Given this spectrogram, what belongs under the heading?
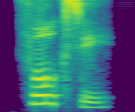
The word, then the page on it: folksy: Indian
